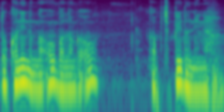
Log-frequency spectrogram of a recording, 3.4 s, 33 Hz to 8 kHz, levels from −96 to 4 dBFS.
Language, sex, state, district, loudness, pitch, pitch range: Garo, male, Meghalaya, South Garo Hills, -15 LUFS, 120 Hz, 100-135 Hz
